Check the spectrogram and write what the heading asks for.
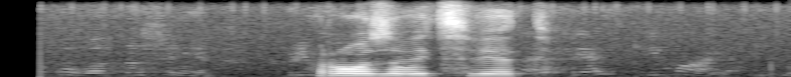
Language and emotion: Russian, neutral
